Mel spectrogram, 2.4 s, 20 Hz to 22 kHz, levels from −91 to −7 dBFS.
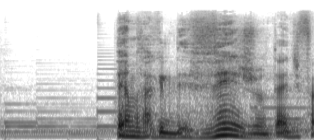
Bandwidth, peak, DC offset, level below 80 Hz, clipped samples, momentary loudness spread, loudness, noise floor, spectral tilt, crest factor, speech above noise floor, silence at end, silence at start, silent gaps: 16 kHz; -4 dBFS; under 0.1%; -66 dBFS; under 0.1%; 4 LU; -21 LUFS; -45 dBFS; -5.5 dB/octave; 18 dB; 24 dB; 0 s; 0.05 s; none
